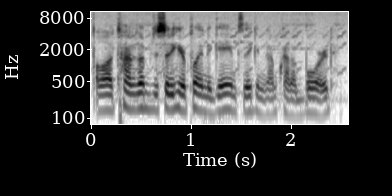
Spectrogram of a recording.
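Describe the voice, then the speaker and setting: A young man with a low voice, talking quietly and casually to his chat at night while he plays a game. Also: fairly even intonation, very fast, dull audio. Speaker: streamer. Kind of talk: casual live game commentary. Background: faint game music.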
